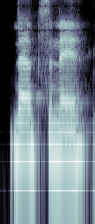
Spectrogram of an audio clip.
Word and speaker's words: Natsune: Natsune.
